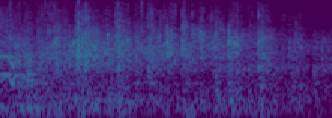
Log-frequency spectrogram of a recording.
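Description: An audience bursts into steady applause for a person who brought the presentation clicker, a dense crackle of many hands clapping together at an even volume for a few seconds, with no voices standing out.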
